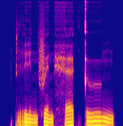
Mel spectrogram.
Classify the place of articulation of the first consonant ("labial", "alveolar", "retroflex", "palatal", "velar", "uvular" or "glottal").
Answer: labial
